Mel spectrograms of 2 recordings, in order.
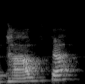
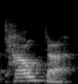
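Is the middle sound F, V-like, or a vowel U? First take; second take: V-like; vowel U. First: The middle sound falls between B and V. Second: The middle sound is a vowel U glide. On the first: This is the restored Koine pronunciation. "in between a B and a V" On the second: This is the Erasmian pronunciation. "in uh, Erasmian, uh, I believe it's a uh"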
